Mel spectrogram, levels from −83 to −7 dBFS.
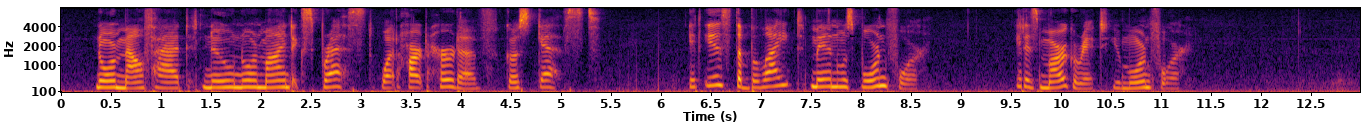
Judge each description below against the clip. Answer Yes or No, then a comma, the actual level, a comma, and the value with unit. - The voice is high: Yes, high, 225 Hz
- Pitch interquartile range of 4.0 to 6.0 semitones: No, average, 3.0 semitones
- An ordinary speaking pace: No, slow, 110 wpm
